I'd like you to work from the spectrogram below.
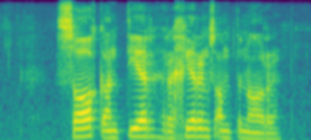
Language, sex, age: Afrikaans, male, 20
